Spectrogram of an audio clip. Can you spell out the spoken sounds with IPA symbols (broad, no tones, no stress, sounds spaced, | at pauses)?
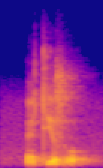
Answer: æ̤ tʲ ɔ z ɔ̤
